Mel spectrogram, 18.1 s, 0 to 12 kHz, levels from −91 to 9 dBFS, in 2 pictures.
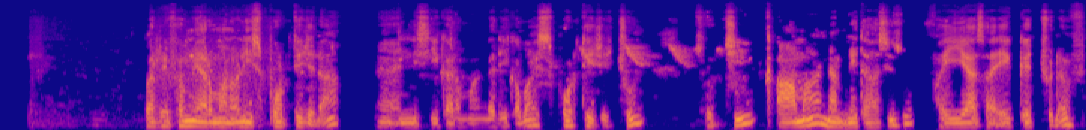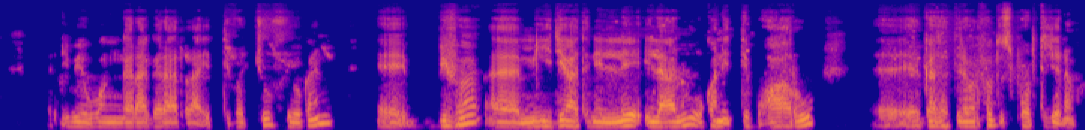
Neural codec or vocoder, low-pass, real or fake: vocoder, 44.1 kHz, 128 mel bands every 256 samples, BigVGAN v2; 10.8 kHz; fake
